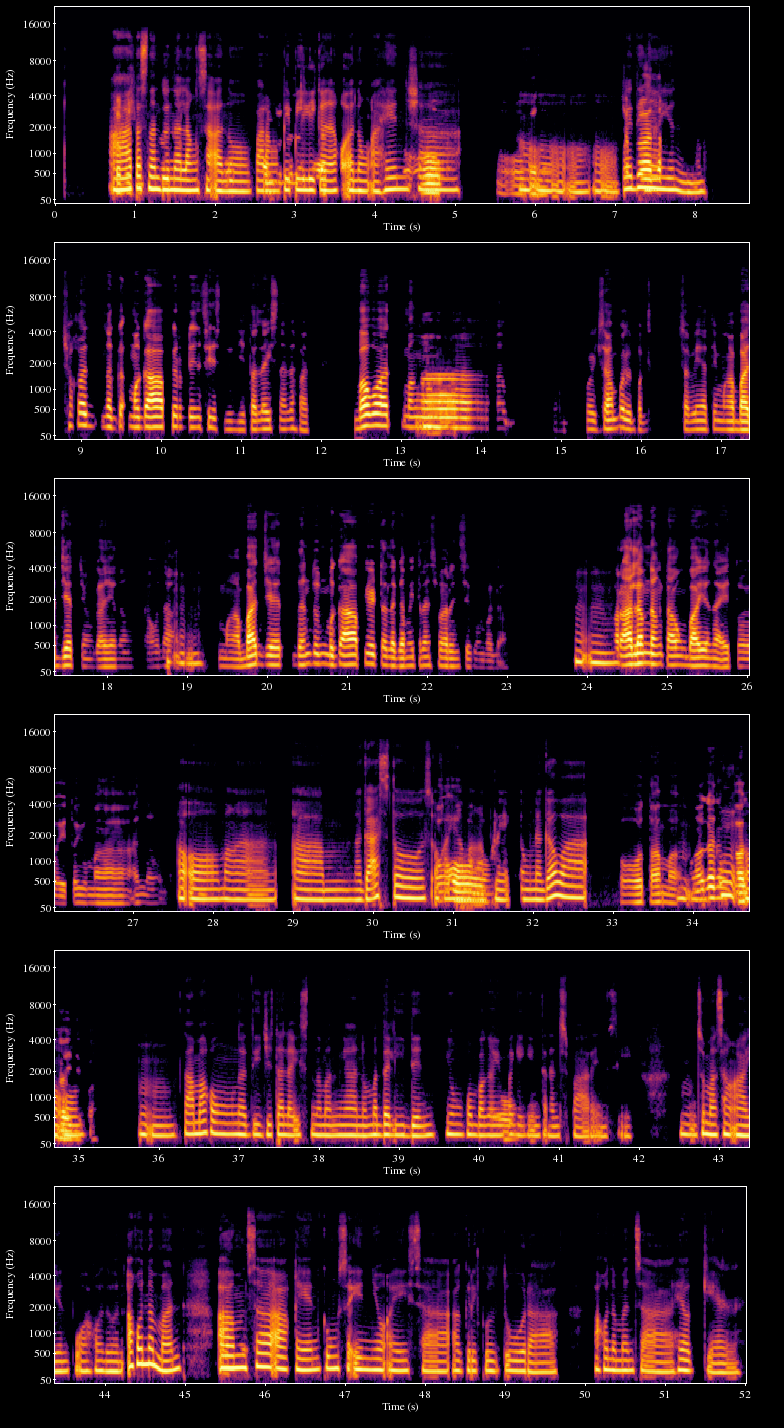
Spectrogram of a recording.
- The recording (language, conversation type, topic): Filipino, unstructured, Ano ang unang bagay na babaguhin mo kung ikaw ang naging pangulo ng bansa?
- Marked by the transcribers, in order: in English: "for example"; tapping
